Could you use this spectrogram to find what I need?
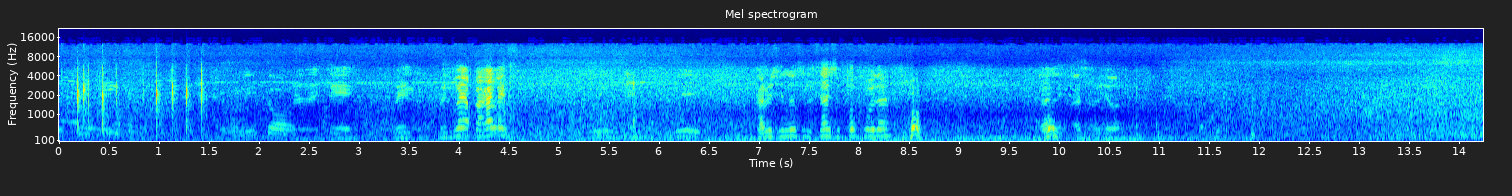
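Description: A guitar is strummed.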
